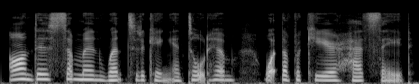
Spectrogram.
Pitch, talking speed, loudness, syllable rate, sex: 200 Hz, 230 wpm, -20 LUFS, 4.5 syllables/s, female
